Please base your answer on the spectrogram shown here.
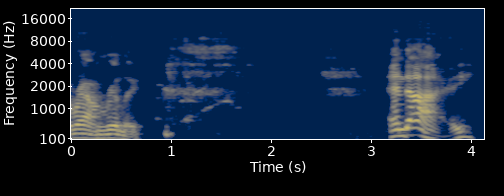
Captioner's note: laughs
